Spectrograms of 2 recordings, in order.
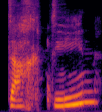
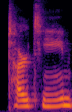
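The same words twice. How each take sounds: First: It is said with a French accent. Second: It is said with an English accent.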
